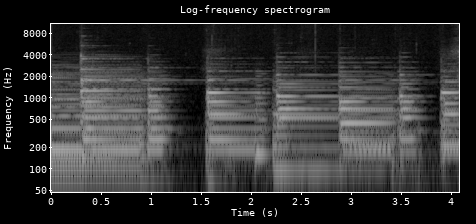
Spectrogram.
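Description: Grand piano played in block-chord style, the melody on top with the chord notes packed beneath it and the sustain pedal down. About seven chords are struck one after another, each left ringing, with a brief pause a little after a second in.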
